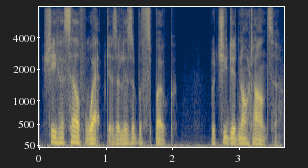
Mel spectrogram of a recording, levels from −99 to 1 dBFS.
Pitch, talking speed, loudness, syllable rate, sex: 95 Hz, 180 wpm, -20 LUFS, 5.5 syllables/s, male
